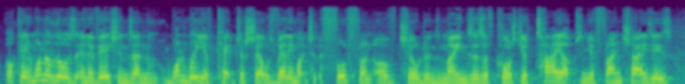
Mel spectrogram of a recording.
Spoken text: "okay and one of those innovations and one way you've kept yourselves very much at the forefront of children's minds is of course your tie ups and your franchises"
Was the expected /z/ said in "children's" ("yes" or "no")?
yes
